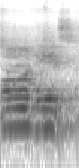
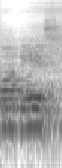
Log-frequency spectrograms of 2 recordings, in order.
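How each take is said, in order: First: The word begins with a vowel sound. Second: The same.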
